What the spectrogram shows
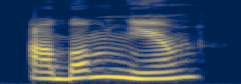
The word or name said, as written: about me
